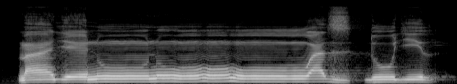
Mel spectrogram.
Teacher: ada dumah tanwin bertemu wau disebut bacaan Idam bunah cara bacanya bunyi dumah tanwin masukkan pada wau dengungkan dua harakat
